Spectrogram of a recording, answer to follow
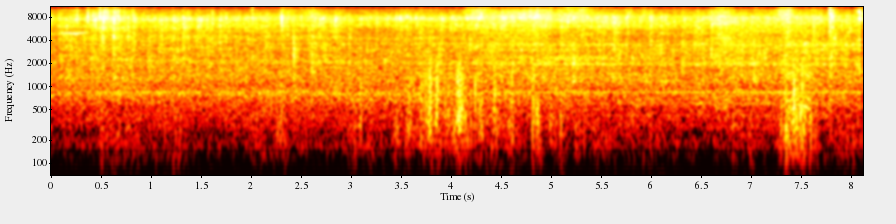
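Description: Steady background noise aboard a small fishing boat, the boat's engine running with wind and sea behind it, with brief murmurs of voices about four seconds in and again near the end.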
